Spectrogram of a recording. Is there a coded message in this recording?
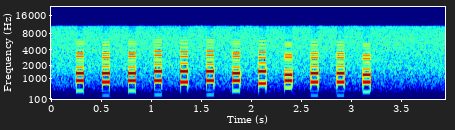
Yes: DTMF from 0.2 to 3.2 s, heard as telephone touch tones, dialled by machine, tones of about 70 ms. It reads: 858969837554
